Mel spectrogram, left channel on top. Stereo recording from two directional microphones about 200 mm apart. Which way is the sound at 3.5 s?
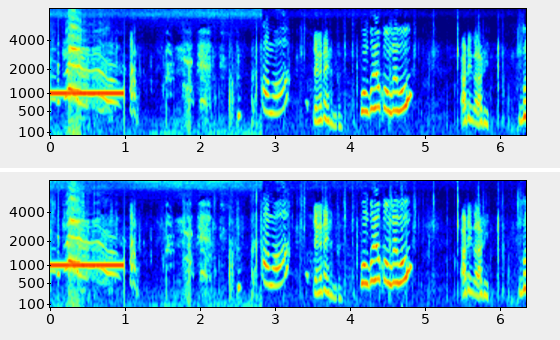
20° left (ahead or behind).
